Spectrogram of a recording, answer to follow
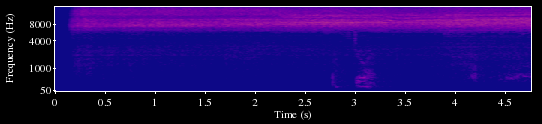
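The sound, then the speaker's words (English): A vocal warm-up breathing exercise: one long, steady hissing exhale through the teeth, bright and sibilant, held at an even loudness for about four and a half seconds without a break. “They say breathing exercises are important.”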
